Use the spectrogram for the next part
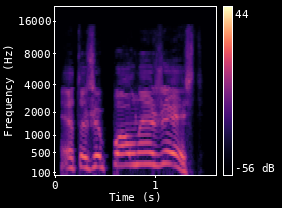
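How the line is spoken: Hysterical shout. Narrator (Russian): истерично выкрикнул он

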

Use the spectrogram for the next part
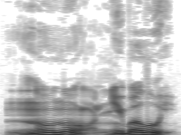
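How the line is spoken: Muffled grumble from darkness. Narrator (Russian): Глухо проворчало из темноты

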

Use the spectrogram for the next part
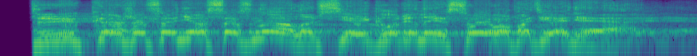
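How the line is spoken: Loud roar. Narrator (Russian): Почти во всю доступную мне мощь прорычал я

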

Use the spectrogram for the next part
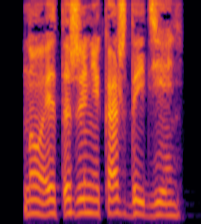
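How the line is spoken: Mutter. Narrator (Russian): пробормотал Корт

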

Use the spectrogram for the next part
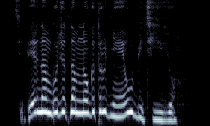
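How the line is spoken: Exhaled words, priest. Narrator (Russian): выдохнул, наконец, священник

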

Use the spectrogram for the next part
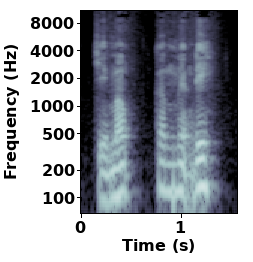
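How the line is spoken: Low stern rebuke. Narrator (Vietnamese): Hạ Thời Vũ thân là thành chủ của Hạ Thành, cũng không khỏi nhíu mày quát khẽ một câu

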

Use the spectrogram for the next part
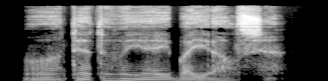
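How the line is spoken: Whisper. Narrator (Russian): прошептал Моррель

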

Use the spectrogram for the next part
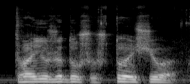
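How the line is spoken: Angry bark. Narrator (Russian): Злобно рявкнул Порфирьев

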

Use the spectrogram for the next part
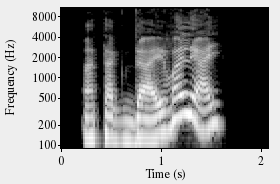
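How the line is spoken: Loud neighing laughter. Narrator (Russian): сказала ведьма и залилась громким хохотом, похожим на ржание кобылы

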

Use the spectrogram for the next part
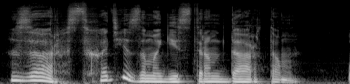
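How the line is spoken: Weary. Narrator (Russian): устало сказал Ардан

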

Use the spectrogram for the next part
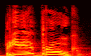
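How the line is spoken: Shouted in English, giant. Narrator (Russian): Марсианин ... китайца 15 футов ростом и крикнул по-английски

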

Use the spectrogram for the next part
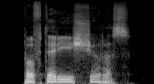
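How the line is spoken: Quiet request. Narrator (Russian): попросила она тихо

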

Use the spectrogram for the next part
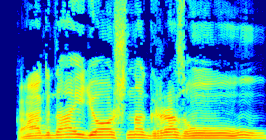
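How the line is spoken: Nasal howling. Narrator (Russian): гнусаво выл он

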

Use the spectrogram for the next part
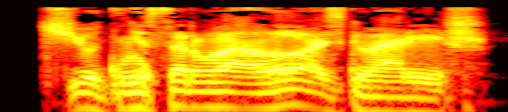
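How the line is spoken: Hunchback chuckling. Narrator (Russian): хохотнул горбак

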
